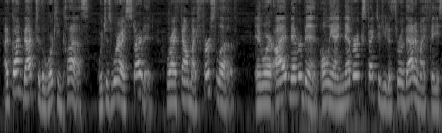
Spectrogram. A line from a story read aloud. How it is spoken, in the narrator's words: he exclaimed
